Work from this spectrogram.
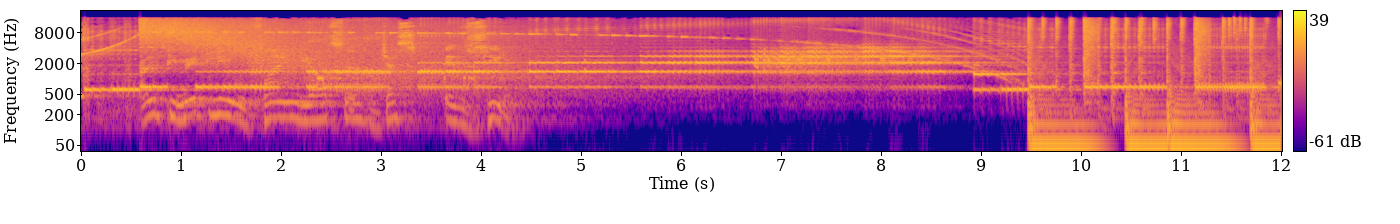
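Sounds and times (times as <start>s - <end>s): high gliding whistling tones: 0.0s - 9.7s.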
